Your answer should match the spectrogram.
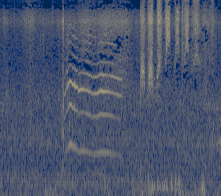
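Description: A tortoiseshell cat gives one long meow, about a second long, that rises at the start and then holds steady. Near the end comes a quick run of short scuffling noises.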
